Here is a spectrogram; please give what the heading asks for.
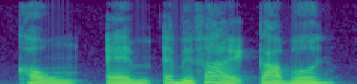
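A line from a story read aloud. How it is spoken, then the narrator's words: Joyful stammering. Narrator (Vietnamese): Tôi vui, vui kinh khủng, lập tức lắp bắp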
